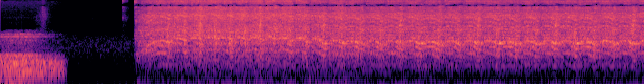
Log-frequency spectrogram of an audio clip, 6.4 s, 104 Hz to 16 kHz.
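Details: Zetro 5718 diesel parked about five years, excess fuel button freed: starter labours briefly, a pause, then the diesel catches and settles into a steady, slightly uneven idle; hard starting after long storage.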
